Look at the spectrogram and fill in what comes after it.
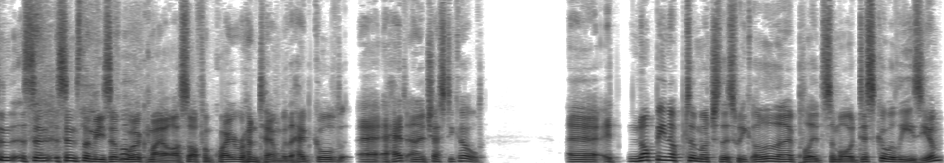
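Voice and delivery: plain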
